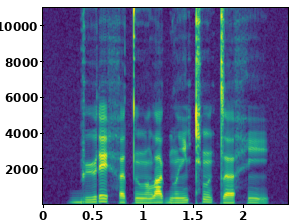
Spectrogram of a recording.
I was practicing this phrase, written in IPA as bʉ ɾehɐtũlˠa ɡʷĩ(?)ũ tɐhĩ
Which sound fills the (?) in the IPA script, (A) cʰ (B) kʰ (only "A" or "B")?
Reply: A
